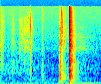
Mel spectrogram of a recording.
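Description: Scissors cutting the top off a plastic LEGO minifigure blind bag: faint rustling of the bag, then two sharp snips a little over a second in, the second louder.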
